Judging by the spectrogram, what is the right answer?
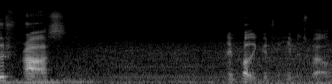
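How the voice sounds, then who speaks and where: In an Australian accent, a man is speaking. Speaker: gaming YouTuber. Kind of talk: gameplay commentary. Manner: casual, hesitant with many ums; loud.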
